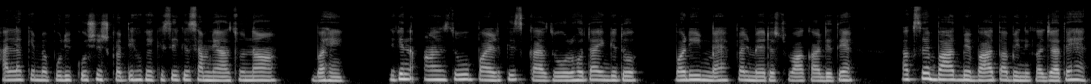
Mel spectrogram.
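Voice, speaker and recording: A woman's voice: mid-range voice, little pitch movement, mellow, lightly acted. A woman reading the part of a heartbroken, tearful young woman, bittersweet and wistful, in a storybook reading.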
